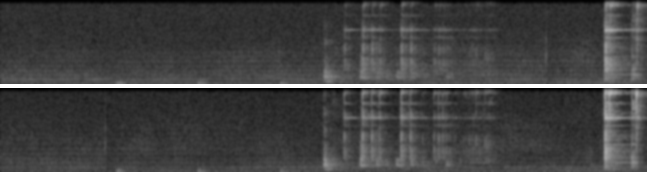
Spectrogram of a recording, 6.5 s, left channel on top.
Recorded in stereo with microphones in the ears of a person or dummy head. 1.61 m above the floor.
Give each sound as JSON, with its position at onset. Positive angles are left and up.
{"t": 1.2, "sound": "footsteps", "side_deg": -50, "distance_m": 2.5}
{"t": 3.2, "sound": "a doorbell", "side_deg": -50, "distance_m": 1.3}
